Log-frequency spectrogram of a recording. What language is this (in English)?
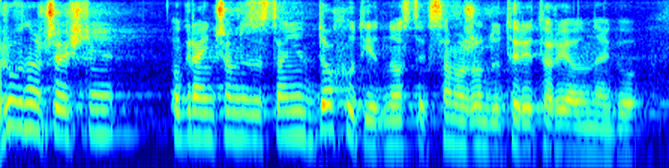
Polish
